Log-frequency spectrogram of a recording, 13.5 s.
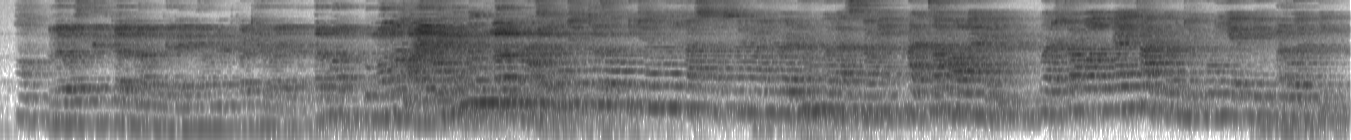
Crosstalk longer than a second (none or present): present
